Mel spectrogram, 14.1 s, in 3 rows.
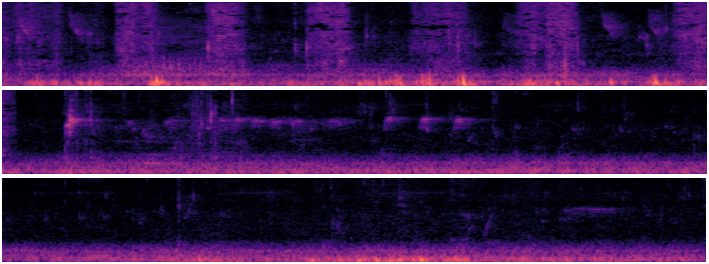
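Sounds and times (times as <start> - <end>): faint outdoor background: 0.0 - 14.0.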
